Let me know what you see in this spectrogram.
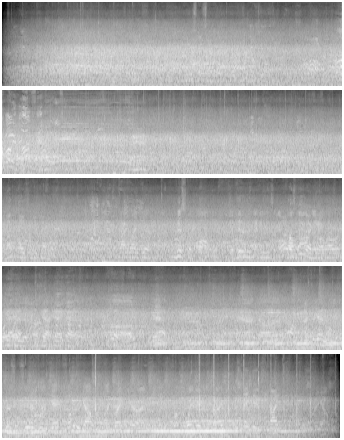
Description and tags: Cubs at WrigleyField
Baseball game in progress! What a view!
ambiance, baseball, chicago, field, game, wrigley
